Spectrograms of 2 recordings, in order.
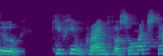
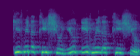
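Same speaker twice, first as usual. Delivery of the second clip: put-on play-acted crying child shouting in high voice; 6 semitones higher, 4 dB louder than usual. Recounting a lunchtime outburst, retelling how he shouted at the speaker. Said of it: "he started to shout to me".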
